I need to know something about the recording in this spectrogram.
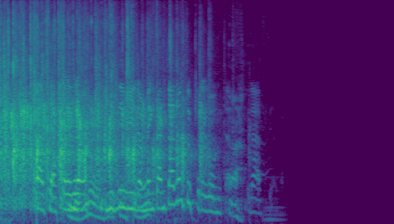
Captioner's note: speaking spanish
